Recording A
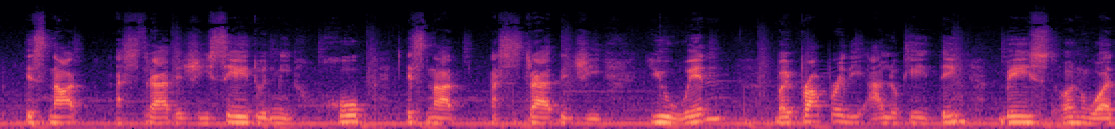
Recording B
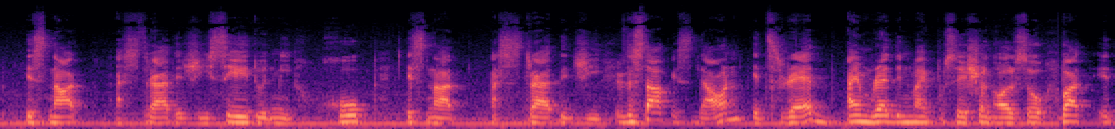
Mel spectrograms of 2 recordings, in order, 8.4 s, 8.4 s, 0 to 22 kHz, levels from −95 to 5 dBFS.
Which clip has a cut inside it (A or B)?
B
